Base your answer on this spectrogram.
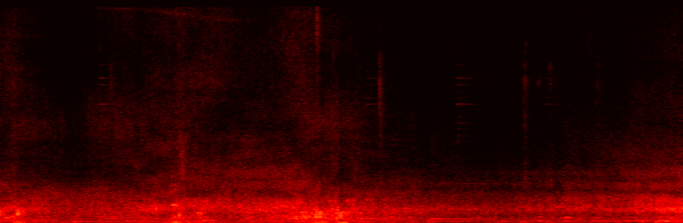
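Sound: street traffic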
